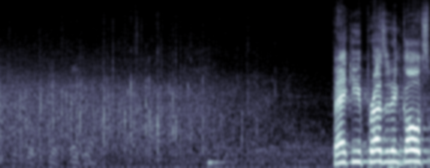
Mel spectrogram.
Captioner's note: applause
